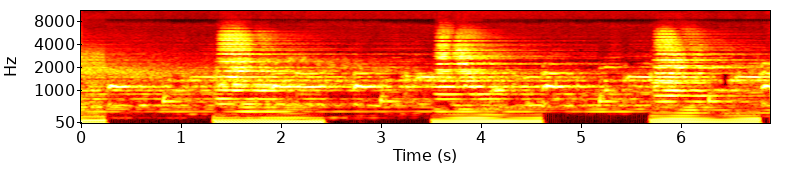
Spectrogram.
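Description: A pop song plays on the radio station Actívate FM with no talking: loud, heavy bass blasts arrive in long, evenly spaced bursts over a bright, effects-drenched synth layer, with a swelling high shimmer at the start of each burst.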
